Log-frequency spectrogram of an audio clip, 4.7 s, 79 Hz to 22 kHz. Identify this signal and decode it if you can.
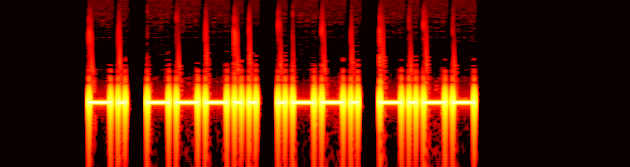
Morse code, heard as a keyed tone, about 22 wpm, 700 Hz. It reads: N8PY
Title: USA Call Signs - 4 Characters - 22wpm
